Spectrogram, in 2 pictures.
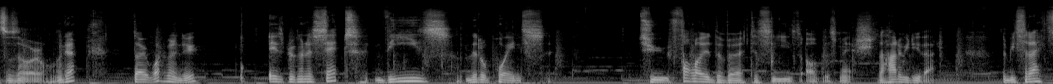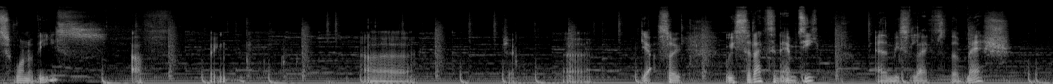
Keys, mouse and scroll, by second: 1.9-3.0 scroll up 3, 3.0 right click, 3.9 Tab, 4.6 g, 5.7 right click, 6.3 right click, 6.8 Tab, 7.4 alt+a, 7.6 1, 7.9 shift+middle click, 8.1-8.5 scroll down 3, 8.5 shift+middle click, 8.7-9.0 scroll up 6, 9.0 Tab, 9.6 right click, 10.5-11.5 shift+middle drag, 11.5 right click, 12.2 right click, 12.8-13.3 scroll down 2, 13.3 shift+Left, 14.1 right click, 14.5-15.2 scroll up 2, 15.2 shift+right click, 15.6 Tab, 17.3 alt+a, 17.8 right click, 20.0 shift+right click.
